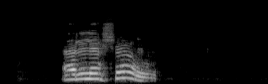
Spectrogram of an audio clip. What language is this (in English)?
Bashkir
